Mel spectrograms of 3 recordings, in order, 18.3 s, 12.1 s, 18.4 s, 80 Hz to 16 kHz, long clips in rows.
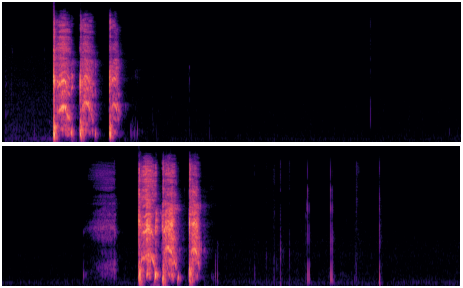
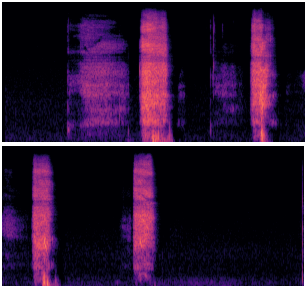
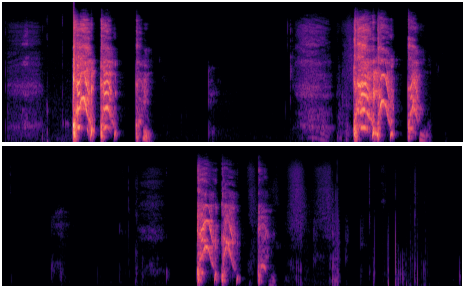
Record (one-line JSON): {"cough_length": "18.3 s", "cough_amplitude": 32768, "cough_signal_mean_std_ratio": 0.22, "exhalation_length": "12.1 s", "exhalation_amplitude": 17107, "exhalation_signal_mean_std_ratio": 0.31, "three_cough_length": "18.4 s", "three_cough_amplitude": 32768, "three_cough_signal_mean_std_ratio": 0.25, "survey_phase": "beta (2021-08-13 to 2022-03-07)", "age": "45-64", "gender": "Male", "wearing_mask": "No", "symptom_cough_any": true, "symptom_runny_or_blocked_nose": true, "symptom_sore_throat": true, "symptom_fatigue": true, "symptom_fever_high_temperature": true, "symptom_change_to_sense_of_smell_or_taste": true, "symptom_onset": "2 days", "smoker_status": "Never smoked", "respiratory_condition_asthma": false, "respiratory_condition_other": false, "recruitment_source": "Test and Trace", "submission_delay": "1 day", "covid_test_result": "Positive", "covid_test_method": "RT-qPCR", "covid_ct_value": 16.5, "covid_ct_gene": "ORF1ab gene", "covid_ct_mean": 16.9, "covid_viral_load": "2900000 copies/ml", "covid_viral_load_category": "High viral load (>1M copies/ml)"}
